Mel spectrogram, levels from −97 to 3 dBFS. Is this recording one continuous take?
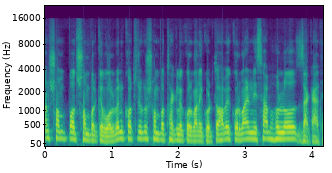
yes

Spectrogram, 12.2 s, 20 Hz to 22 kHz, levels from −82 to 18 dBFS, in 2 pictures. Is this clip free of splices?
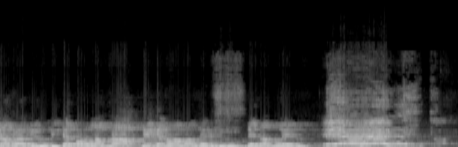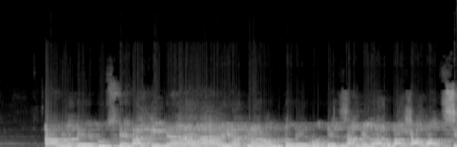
yes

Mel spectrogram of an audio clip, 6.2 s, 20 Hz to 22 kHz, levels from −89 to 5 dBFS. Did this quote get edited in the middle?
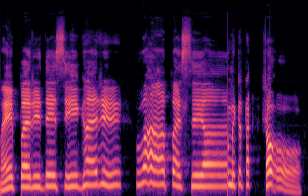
yes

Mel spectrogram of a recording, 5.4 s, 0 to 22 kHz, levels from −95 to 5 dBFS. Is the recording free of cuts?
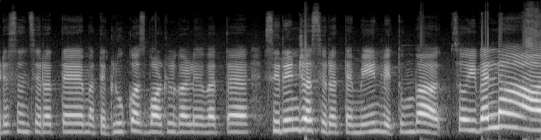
no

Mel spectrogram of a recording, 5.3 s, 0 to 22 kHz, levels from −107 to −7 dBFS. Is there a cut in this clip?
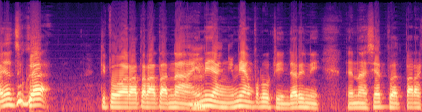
no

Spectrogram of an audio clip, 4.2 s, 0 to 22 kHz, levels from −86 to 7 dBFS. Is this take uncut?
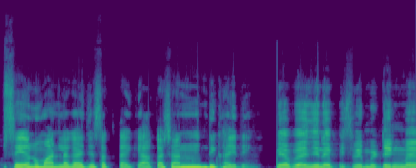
no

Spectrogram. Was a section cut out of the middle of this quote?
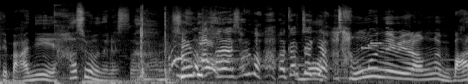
yes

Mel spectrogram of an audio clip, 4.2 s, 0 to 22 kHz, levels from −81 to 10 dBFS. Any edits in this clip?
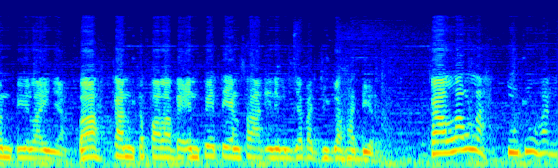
no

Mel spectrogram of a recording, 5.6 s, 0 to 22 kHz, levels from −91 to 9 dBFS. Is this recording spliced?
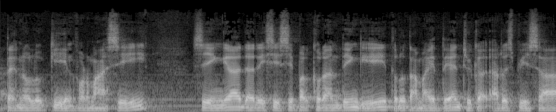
no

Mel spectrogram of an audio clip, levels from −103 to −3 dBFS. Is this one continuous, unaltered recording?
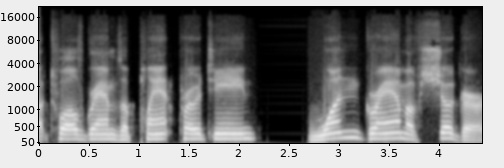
yes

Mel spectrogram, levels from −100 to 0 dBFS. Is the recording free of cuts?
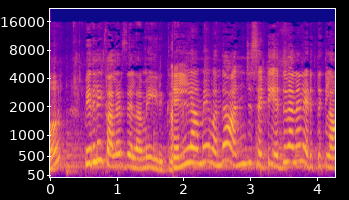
no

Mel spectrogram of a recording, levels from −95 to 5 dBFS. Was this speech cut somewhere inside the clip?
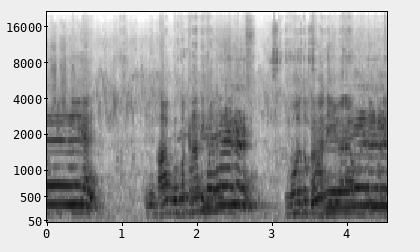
no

